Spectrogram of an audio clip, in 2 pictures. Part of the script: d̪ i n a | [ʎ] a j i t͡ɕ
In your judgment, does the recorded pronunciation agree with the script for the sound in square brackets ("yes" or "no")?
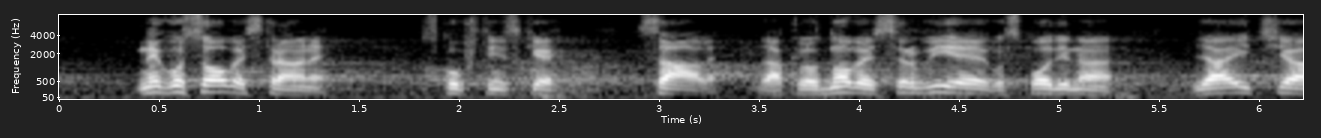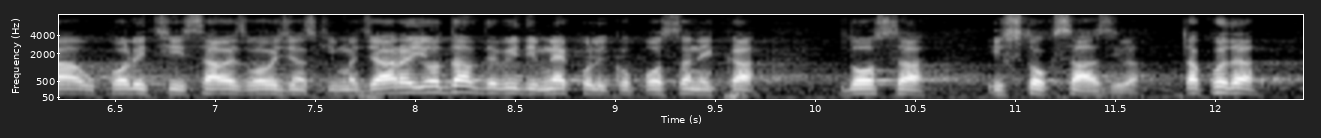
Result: yes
